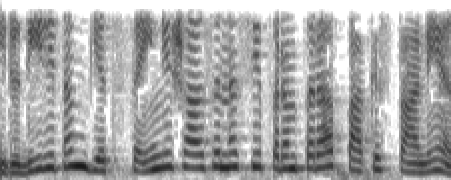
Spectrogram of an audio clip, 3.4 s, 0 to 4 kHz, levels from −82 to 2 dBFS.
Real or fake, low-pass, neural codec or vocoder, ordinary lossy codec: real; 3.6 kHz; none; none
